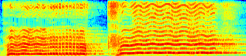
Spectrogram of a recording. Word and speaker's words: perché: Perché. So it has to be really strong. Use those consonants as well. Perché. Perché. As if they were almost split. Perché with a strong K.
